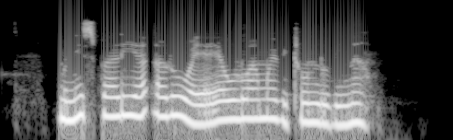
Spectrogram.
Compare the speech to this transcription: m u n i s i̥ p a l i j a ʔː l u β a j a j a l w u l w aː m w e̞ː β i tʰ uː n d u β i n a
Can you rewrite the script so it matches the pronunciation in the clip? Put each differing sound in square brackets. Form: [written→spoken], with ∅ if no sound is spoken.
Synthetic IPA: m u n i s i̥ p a l i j a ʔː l u [β→w] a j a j a [l→∅] w u l w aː m w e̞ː β i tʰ uː n d u β i n a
